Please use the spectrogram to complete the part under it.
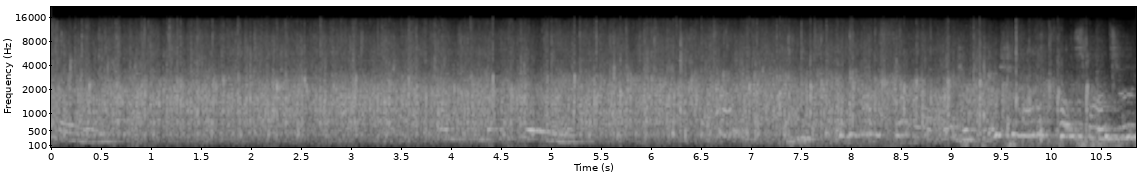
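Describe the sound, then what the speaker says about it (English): Audience at a Darwin Day event gives the standing event workers a sustained, dense round of applause, steady and loud throughout, with voices mixed into the clapping. "let's have a big round of applause for the workers"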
